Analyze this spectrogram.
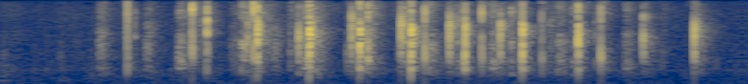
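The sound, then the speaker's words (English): A short round of applause from a small group at a meeting, given to a table that has finished its work, with irregular, overlapping claps that build quickly, hold for about three seconds, then thin out to a few last claps. No one speaks. “And I would want that we give them a big round of applause.”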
